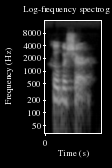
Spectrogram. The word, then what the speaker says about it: Klobuchar: So there's another female, another woman that we want to talk about, and that's Amy Klobuchar. Is that how you say it? – It is. Klobuchar.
